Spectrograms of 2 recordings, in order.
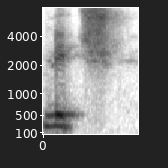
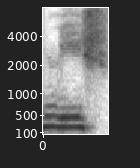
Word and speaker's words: niche: In fact, but a certain of intellectual teachers used to call it niche but again that was the British version or American version and teachers frequently because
